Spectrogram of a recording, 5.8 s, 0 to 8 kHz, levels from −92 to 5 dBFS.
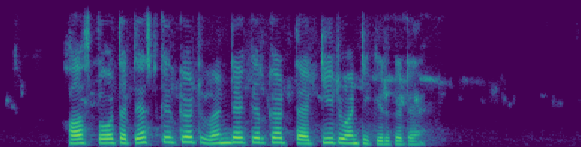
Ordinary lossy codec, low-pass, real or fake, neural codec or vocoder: Opus, 64 kbps; 7.2 kHz; fake; codec, 16 kHz, 6 kbps, DAC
